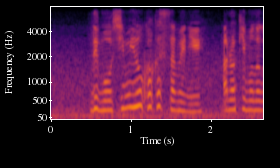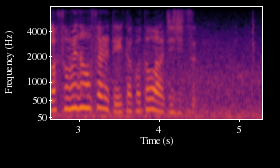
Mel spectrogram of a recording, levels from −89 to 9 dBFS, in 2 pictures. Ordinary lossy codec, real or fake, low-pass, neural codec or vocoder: none; real; 7.2 kHz; none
